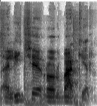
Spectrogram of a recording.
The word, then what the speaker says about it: Alice Rohrwacher: Sí, a todo el mundo le cuesta porque tiene por un lado que es italiana y su apellido es de origen alemán. Es Alice Rohrwacher.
